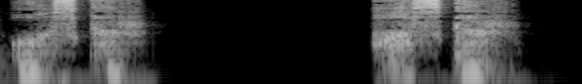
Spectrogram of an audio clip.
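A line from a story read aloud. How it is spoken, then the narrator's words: Whisper. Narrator (Russian): Элли прошептала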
